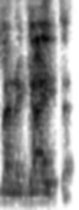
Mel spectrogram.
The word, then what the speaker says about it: Vanagaite: So first of all, I have to correct you. Her name is Vanagaite. Okay. That's the way it's spelled. That's the way it's pronounced in Lithuanian.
